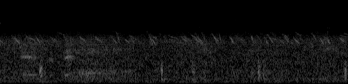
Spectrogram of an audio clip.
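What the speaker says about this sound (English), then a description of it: "check the little chicks, see how they're doing" Hens and small chicks cluck and peep softly in a farm coop, with short scattered calls over a steady background hum, fairly quiet and without any talking.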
